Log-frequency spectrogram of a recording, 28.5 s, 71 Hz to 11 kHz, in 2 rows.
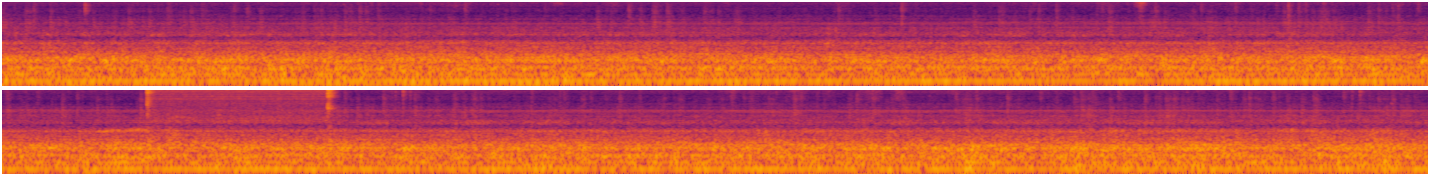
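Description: X31 electric multiple unit train running at speed, its steady rolling and running noise heard from inside the rear cab, with a constant low hum. A short high hiss lasts about two seconds a little past halfway through.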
